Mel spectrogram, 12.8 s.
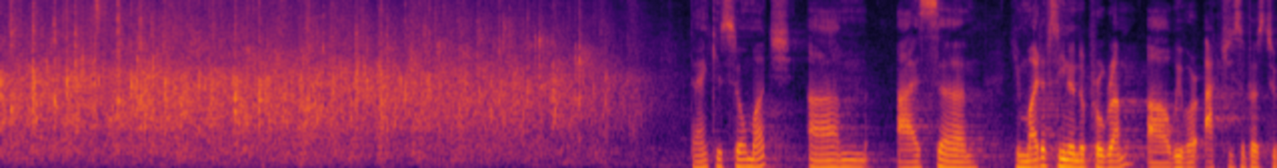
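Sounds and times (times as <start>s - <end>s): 
audience applause: 0.0s - 6.6s
speech: 6.9s - 12.7s.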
